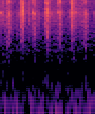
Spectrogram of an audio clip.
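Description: A homemade drift fishing rig rattle chamber holding bells and glass beads is shaken after more beads and another bell are added, producing repeated bright metallic jingling and bead rattles over a steady low hum. The rattle sounds good.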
